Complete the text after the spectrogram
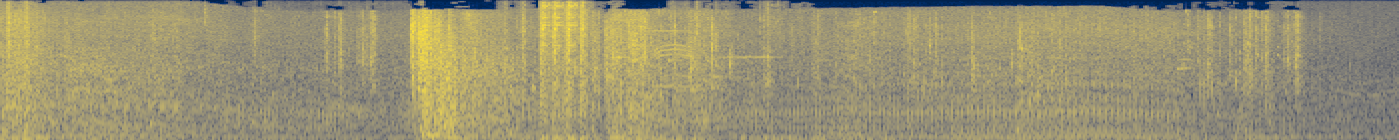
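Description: A small motor engine drones steadily, rising and falling in pitch.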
